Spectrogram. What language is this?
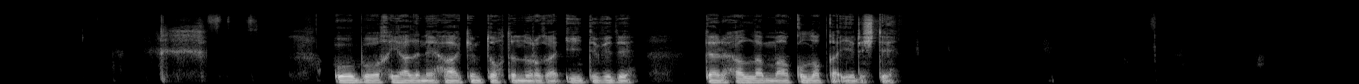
Uyghur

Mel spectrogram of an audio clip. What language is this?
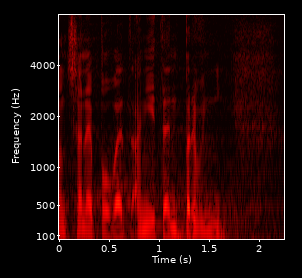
Czech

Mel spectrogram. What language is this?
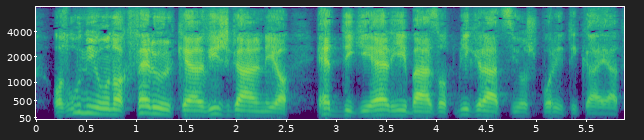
Hungarian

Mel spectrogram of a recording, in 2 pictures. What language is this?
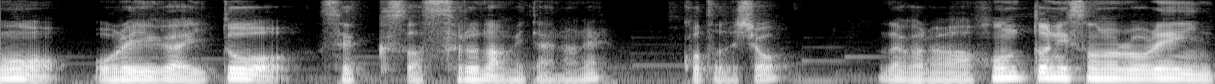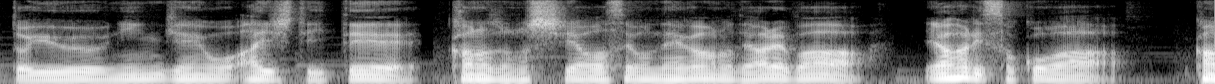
Japanese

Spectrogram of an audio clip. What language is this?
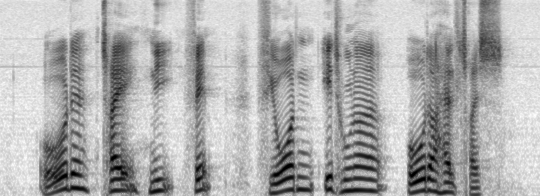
Danish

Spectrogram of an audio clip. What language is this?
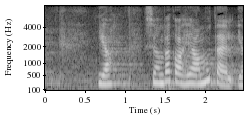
Estonian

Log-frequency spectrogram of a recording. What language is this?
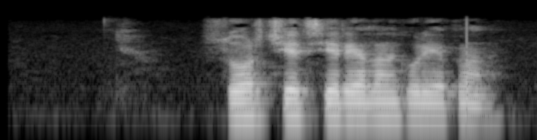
Uzbek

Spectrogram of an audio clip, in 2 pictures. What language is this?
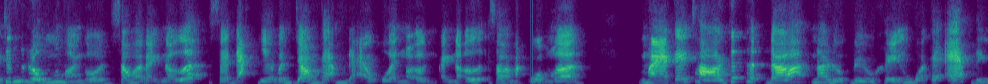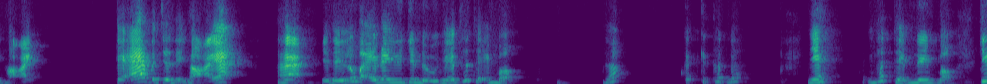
Vietnamese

